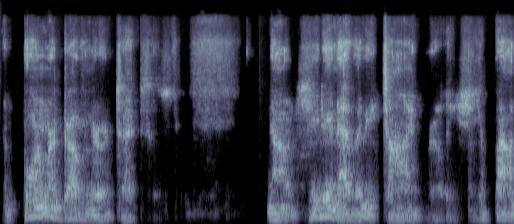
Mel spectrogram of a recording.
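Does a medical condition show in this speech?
Yes: head and neck cancer; voice lost.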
